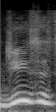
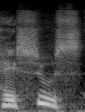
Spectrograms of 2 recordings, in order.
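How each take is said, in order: First: It is said the English way, with a J sound. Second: It is said the Spanish way, like hay-soos. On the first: "Are you Jesus up here" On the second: "but he's Jesus in in in Mexico and Spain"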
